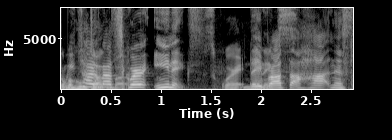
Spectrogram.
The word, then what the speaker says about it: Enix: We're talking about Square Enix. They Enix. brought the hotness last night when they... It's not Enix, it's Enix. Enix. Square Enix.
